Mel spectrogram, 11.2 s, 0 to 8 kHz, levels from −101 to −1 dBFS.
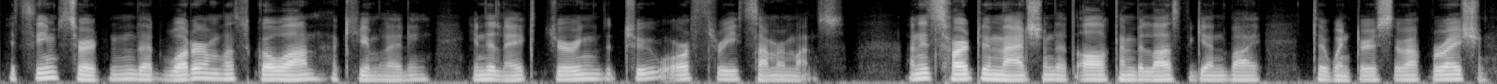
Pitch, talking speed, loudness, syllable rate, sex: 115 Hz, 185 wpm, -22 LUFS, 5.3 syllables/s, male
